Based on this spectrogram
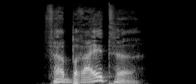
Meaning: inflection of verbreiten: 1. first-person singular present 2. first/third-person singular subjunctive I 3. singular imperative
- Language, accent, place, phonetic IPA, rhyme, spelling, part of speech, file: German, Germany, Berlin, [fɛɐ̯ˈbʁaɪ̯tə], -aɪ̯tə, verbreite, verb, De-verbreite.ogg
